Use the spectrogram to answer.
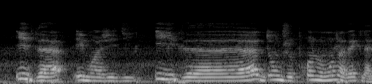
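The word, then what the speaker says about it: إذا: Comment dit-on quand en arabe? Idha, je répète, idha. Correction. Combien de syllabes? 2. I, dha. I, c'est la lettre alif avec la hamza et la kasra pour support. Dha, c'est la lettre dhal avec la fatha.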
